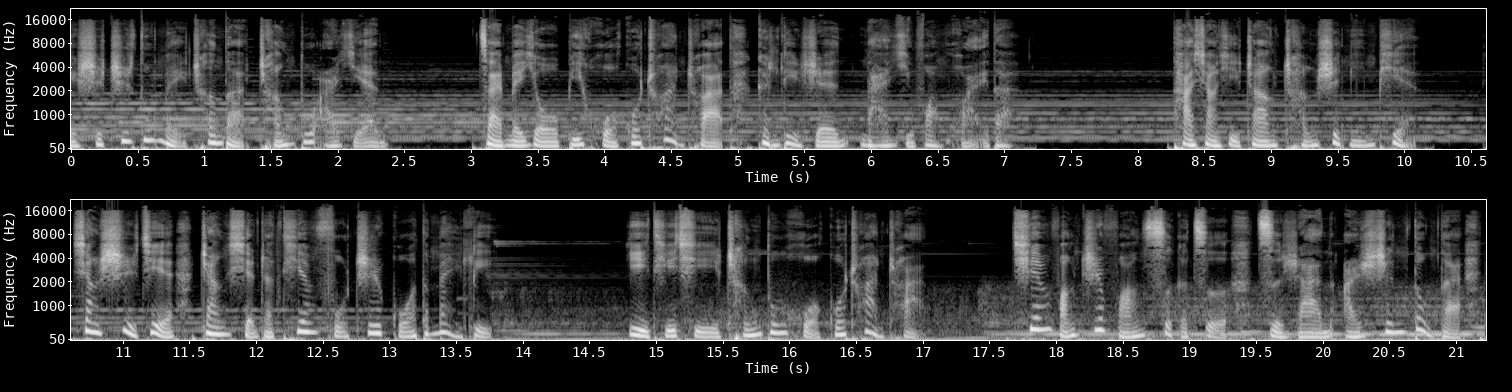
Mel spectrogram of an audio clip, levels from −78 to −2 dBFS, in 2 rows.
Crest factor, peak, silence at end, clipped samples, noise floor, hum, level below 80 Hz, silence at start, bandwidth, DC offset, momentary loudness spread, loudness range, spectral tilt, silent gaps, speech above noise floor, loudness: 16 dB; 0 dBFS; 0 s; under 0.1%; -36 dBFS; none; -28 dBFS; 0 s; 19.5 kHz; under 0.1%; 16 LU; 5 LU; -4 dB/octave; none; 21 dB; -15 LUFS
